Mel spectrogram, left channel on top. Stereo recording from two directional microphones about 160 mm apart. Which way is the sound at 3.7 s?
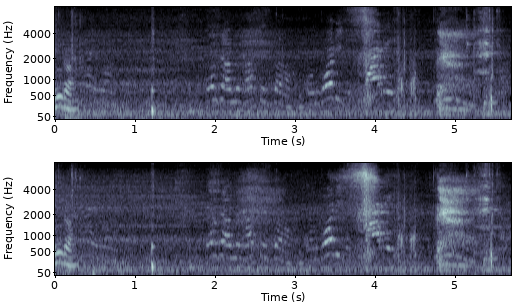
10° left (ahead or behind).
